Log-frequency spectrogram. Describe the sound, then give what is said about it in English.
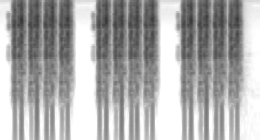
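Three quick bursts of camera shutter clicks, each a rapid run of about four sharp, crisp snaps, separated by brief pauses. No one speaks. “The clicks shoot out and sound like the rapid machine gun fire in the days when civil war raged in the bushes around the town.”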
